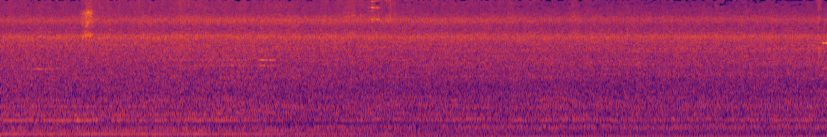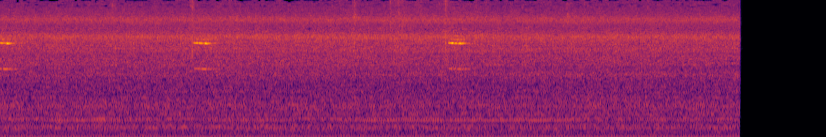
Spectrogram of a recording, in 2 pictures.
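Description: Steady machine hum of a triple-wavelength diode laser hair-removal unit's cooling system: a constant low drone with a hiss over it. A few faint short high beeps sound in the second half, and the sound cuts off suddenly near the end.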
